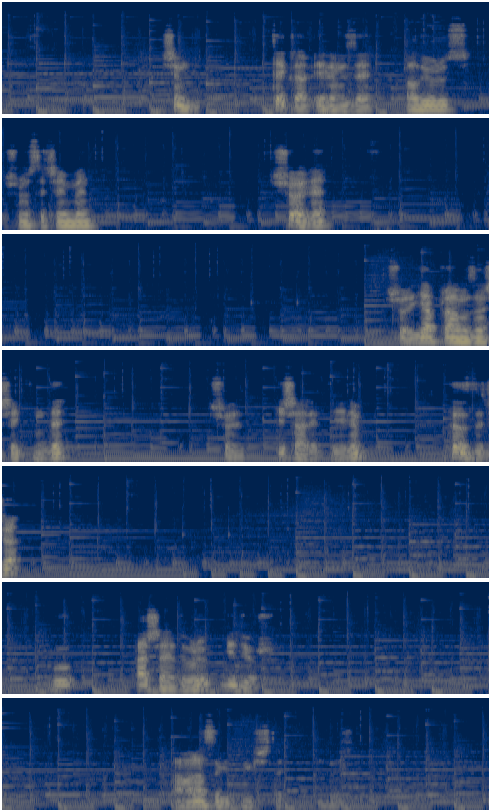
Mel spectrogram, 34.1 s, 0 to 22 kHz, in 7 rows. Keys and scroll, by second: 28.1 ctrl+Num_Lock.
